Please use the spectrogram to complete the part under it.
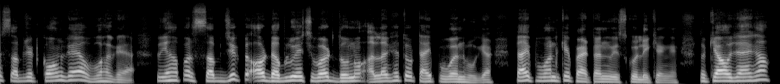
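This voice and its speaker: Brief: male grammar tutor, fairly high voice, patient step-by-step explainer, dry close recording. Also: no echo. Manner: explains step by step with repeated checks. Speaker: English grammar teacher. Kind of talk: classroom lecture.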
